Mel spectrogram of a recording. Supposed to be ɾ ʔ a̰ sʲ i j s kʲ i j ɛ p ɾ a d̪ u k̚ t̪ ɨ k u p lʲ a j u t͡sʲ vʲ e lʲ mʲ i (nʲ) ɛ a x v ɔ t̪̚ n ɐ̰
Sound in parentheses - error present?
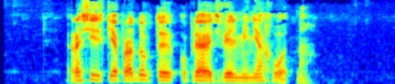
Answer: no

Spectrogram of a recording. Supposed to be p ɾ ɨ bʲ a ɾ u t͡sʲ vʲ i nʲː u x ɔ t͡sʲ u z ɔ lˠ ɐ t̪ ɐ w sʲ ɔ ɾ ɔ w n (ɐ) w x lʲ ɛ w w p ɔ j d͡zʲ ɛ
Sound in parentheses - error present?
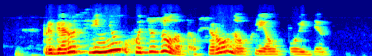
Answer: no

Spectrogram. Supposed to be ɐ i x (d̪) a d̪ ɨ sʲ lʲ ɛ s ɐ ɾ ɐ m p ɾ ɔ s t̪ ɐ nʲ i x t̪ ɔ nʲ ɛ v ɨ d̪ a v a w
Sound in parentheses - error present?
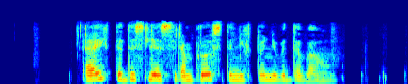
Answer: yes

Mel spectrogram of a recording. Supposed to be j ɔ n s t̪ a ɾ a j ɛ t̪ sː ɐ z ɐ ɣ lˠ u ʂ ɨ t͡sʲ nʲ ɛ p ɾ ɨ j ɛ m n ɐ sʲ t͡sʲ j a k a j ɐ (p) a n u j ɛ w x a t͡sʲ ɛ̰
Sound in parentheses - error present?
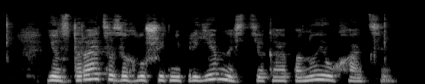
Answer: no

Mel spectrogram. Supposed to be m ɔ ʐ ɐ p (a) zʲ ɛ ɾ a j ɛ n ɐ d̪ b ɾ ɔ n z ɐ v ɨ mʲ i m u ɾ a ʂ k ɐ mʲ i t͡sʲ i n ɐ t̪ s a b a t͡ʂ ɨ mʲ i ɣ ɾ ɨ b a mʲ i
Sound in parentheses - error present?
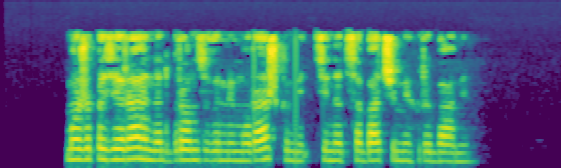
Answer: yes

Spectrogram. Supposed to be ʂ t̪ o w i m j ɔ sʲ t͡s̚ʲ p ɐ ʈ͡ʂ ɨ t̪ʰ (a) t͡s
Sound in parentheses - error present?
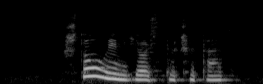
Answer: no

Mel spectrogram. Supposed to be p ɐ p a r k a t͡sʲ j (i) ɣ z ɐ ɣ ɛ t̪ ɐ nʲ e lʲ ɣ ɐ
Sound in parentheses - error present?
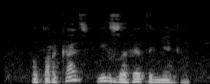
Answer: no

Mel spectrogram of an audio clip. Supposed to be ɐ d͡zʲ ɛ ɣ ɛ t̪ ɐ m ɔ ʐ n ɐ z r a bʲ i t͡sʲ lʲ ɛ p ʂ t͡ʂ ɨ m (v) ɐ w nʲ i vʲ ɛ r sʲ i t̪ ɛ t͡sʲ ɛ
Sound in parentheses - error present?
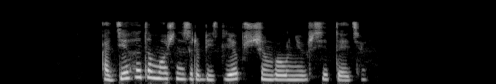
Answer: no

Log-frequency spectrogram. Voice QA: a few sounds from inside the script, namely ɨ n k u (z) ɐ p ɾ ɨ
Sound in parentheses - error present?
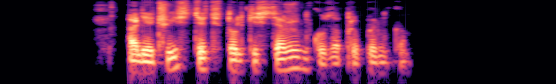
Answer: no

